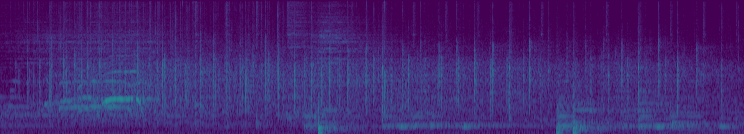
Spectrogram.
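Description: Congregation applauding after a choir's song, the clapping swelling about two seconds in and running on. A keyboard plays low held chords underneath, coming in about six seconds in and again about eleven seconds in.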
